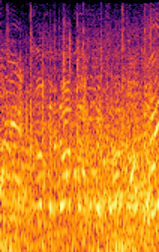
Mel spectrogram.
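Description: Several people shouting and calling out at a distance across a football pitch, with wind rumbling on the microphone underneath.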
